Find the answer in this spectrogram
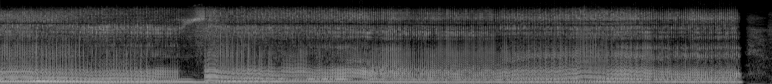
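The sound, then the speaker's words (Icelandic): A voice imitates the steady, buzzing drone of a small propeller airplane on a sightseeing flight over Reykjavík in good weather, a loud low rumbling 'brrrr' held for about seven seconds before it stops abruptly. “og síðan er gott veður og þá ákveða þeirra að skella sér í smá svona útsýnisflug yfir Reykjavík og þá er þetta hérna brrrr”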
